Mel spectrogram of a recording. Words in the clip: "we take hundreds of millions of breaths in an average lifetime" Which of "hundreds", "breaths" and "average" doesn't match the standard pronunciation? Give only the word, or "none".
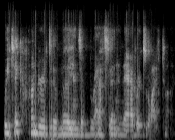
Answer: none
